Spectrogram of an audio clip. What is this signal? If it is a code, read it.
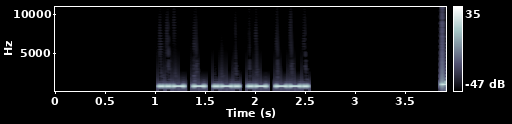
Morse code, heard as a keyed tone, about 36 wpm, 700 Hz. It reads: UTRAG
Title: Code Groups - 5 Letter:Numbers - 35wpm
